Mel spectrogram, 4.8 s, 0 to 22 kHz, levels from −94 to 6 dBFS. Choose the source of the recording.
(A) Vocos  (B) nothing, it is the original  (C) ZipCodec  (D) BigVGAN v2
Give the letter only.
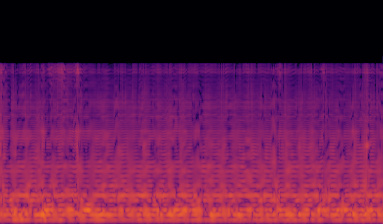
D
